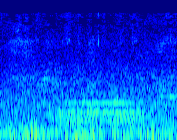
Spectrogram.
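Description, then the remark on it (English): A train rumbles along under steady outdoor background noise, with a faint, sustained tonal whine drifting in midway and fading out again. Quiet. “I can hear a train as well. You might be able to hear the train.”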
